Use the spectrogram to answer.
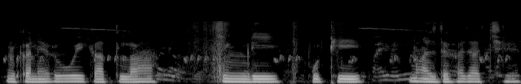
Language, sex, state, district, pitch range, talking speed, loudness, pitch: Bengali, male, West Bengal, Purulia, 125-130 Hz, 90 wpm, -27 LUFS, 130 Hz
